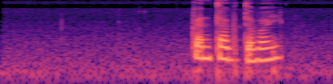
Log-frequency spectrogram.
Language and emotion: Russian, neutral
